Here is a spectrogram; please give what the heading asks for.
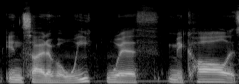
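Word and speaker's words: Michal: with the other distributor his name is I think it's pronounced McCall it's m-i-c-h-a-l I think he's up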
